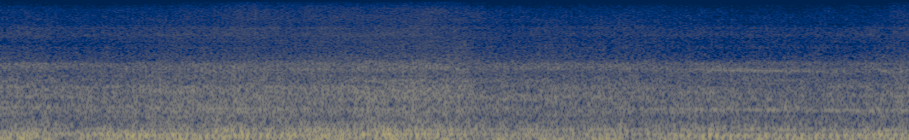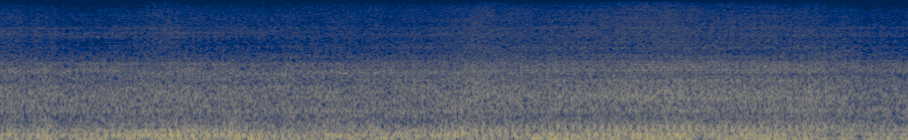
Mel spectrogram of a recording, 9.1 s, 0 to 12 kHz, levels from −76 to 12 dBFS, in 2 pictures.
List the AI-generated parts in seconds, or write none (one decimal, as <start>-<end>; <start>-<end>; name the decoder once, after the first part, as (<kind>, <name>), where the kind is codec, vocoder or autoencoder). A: 0.0-4.8 (autoencoder, DAC-VAE); 6.2-7.3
